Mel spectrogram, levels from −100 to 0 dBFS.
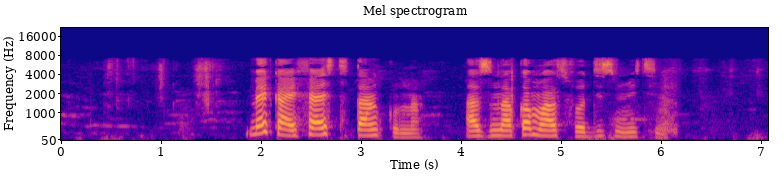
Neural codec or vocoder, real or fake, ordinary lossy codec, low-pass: none; real; AAC, 48 kbps; 7.2 kHz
